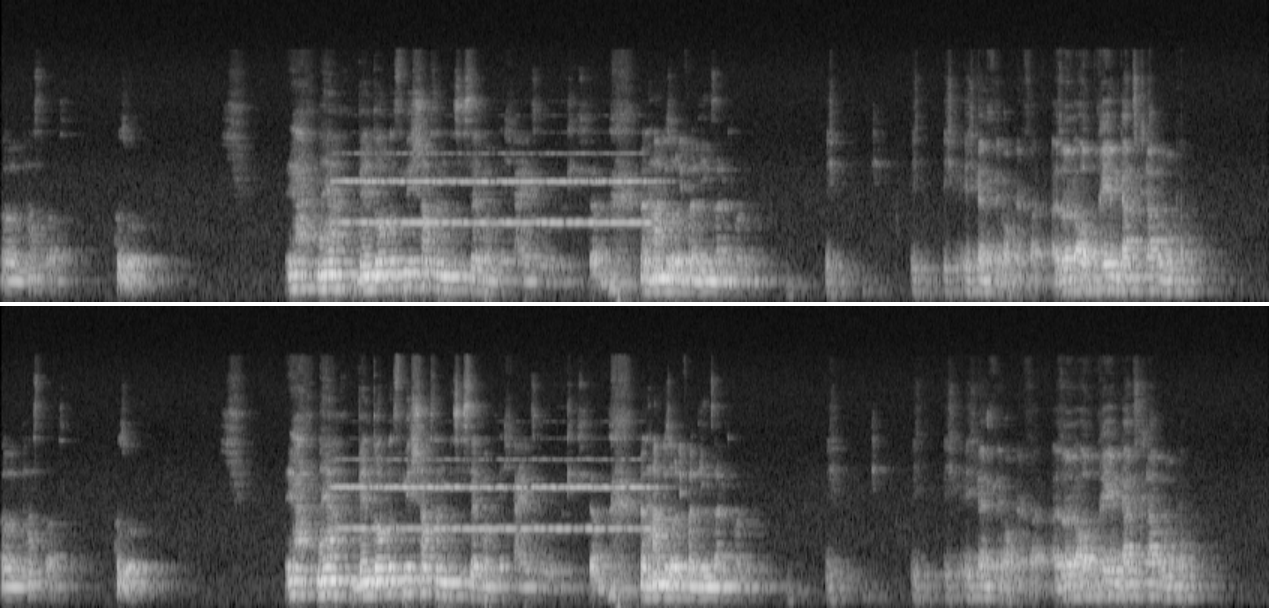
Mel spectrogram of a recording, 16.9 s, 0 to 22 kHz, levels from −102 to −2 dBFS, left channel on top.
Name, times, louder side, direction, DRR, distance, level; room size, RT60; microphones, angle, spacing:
voice 1, 0.0-0.8 1.5-1.8 3.0-3.2 3.8-10.1, right 2 dB, 60° right, 0 dB, 0.3 m, -25 dB
Wind instrument woodwind instrument, 4.3-8.8, equal, 10° right, 0.5 m, -34 dB
voice 2, 12.6-15.8, left 2 dB, 65° left, -1 dB, 0.4 m, -28 dB
2.1 x 2.1 x 2.9 m, 1.1 s
head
